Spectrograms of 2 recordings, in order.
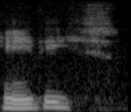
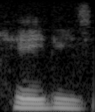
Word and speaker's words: Hades: one up actually all right okay that says hades and it appears to be spelled a or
